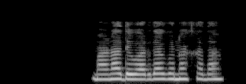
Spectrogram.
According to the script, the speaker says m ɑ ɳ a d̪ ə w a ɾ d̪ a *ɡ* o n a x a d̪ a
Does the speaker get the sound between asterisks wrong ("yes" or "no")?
no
